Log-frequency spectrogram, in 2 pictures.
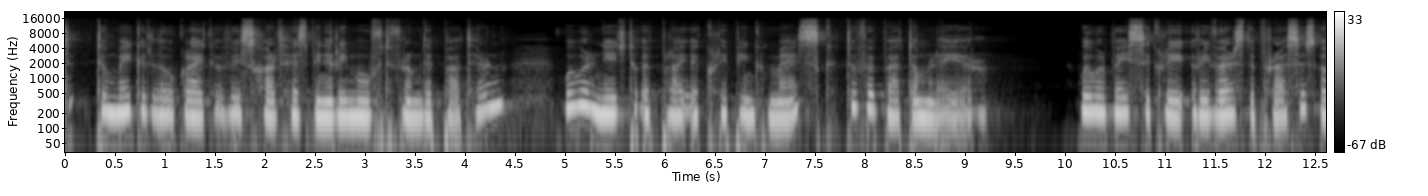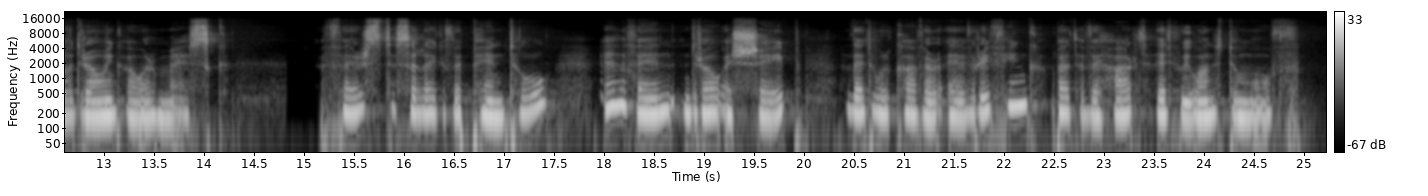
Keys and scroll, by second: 16.1 p.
